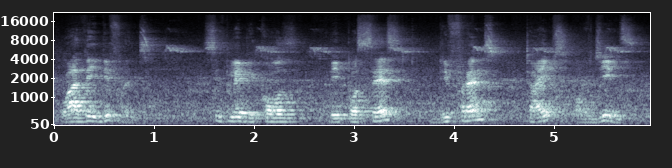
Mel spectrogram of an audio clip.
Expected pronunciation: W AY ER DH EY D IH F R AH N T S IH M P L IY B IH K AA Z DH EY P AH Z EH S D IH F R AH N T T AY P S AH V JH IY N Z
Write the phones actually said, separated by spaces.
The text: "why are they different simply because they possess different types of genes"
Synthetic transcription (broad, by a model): W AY ER DH EY D IH F R AH N T S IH M P L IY B IH K AA Z DH EY P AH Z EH S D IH F R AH N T T AY P S AH V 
